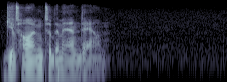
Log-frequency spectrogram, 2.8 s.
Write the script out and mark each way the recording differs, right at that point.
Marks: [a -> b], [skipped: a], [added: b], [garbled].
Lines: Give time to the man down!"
Give time to the man down!"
